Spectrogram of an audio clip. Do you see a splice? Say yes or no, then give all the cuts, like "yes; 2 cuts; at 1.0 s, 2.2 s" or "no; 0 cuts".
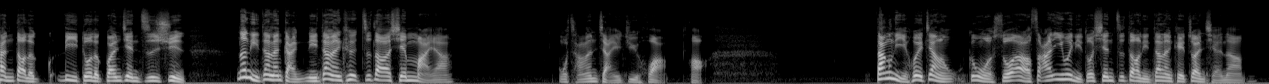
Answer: no; 0 cuts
